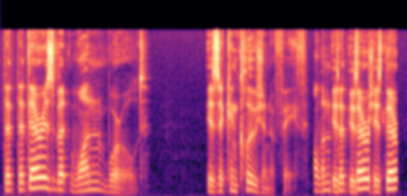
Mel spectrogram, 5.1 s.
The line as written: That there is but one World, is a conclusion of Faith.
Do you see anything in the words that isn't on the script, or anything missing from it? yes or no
yes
